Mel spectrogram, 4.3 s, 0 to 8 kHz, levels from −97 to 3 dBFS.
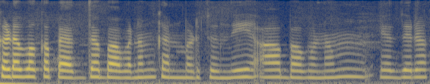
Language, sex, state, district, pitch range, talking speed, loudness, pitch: Telugu, female, Andhra Pradesh, Krishna, 240-260 Hz, 125 wpm, -19 LUFS, 250 Hz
